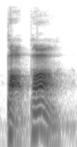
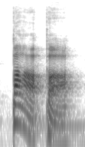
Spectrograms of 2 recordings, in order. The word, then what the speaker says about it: papà: Il papà, molto importante l'accento sulla A, papà, altrimenti è papa, cioè come Papa Francesco, ma noi vogliamo dire papà, cioè padre.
